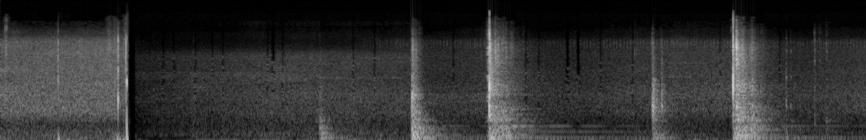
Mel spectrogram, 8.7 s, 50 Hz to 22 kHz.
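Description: Hammer blows on a wooden block, driving a 2x4 stake down into the steel stake pocket of a dump trailer's side: about seven heavy knocks at irregular intervals, some with a short ring from the steel.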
